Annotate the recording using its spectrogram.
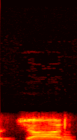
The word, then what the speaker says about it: Jon: If the listeners out there want to get in touch with me, I'm on all the social media platforms under John Decker Golf Instruction, and my first name is spelled J-O-N, so John Decker Golf Instruction.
